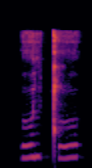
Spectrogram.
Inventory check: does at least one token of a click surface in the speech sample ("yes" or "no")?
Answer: yes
